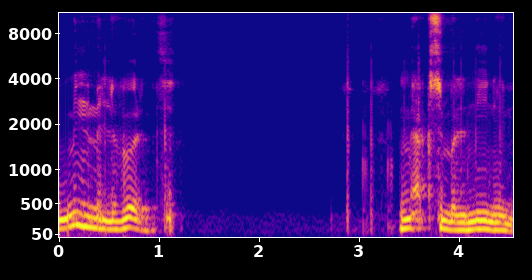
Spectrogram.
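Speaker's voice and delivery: put-on caveman voice. Speaker with a headache decides to cut down on words, talking like a caveman. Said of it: "I'm gonna speak like a caveman".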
